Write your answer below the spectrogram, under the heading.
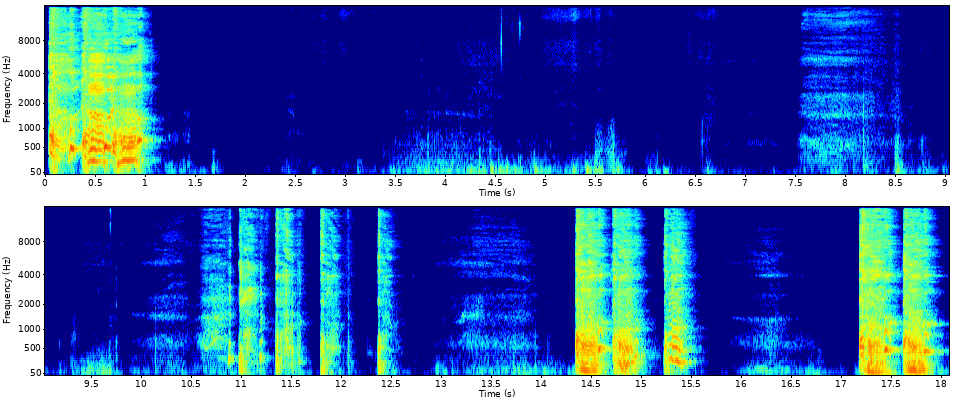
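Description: Repeated harsh coughs in bursts, separated by quiet breathing: about a dozen forceful coughs.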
